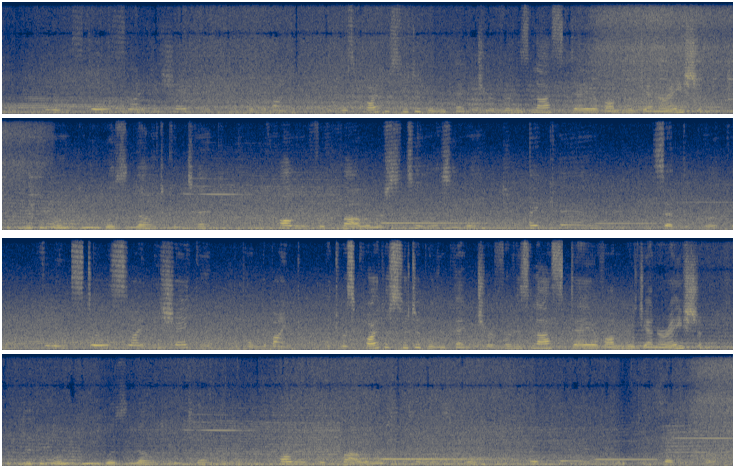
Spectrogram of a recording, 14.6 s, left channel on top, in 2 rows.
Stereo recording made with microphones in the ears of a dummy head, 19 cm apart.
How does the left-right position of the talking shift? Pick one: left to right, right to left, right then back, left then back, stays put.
right to left.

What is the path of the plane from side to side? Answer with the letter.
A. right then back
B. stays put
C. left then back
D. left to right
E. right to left
D.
